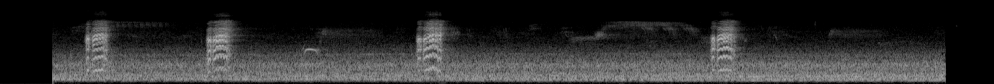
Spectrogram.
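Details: Acorn Woodpecker at Knickerbocker Meadow, Big Bear Lake, California, on July 8th 2020, among oaks, giving four short, harsh, raspy call notes, its short chatter, spaced one to three seconds apart, over a steady background hiss.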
